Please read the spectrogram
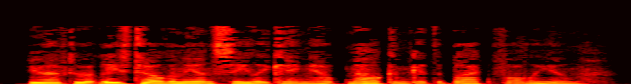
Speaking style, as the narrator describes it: Emma said sleepily

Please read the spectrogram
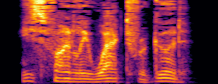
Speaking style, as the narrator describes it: Min-ho said, almost in a whisper

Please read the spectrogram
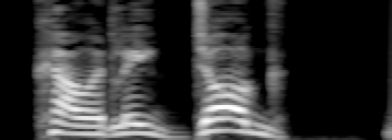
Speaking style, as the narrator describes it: Bitan spat, letting his voice rise

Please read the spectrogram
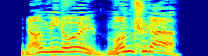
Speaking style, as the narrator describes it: the guard shouted

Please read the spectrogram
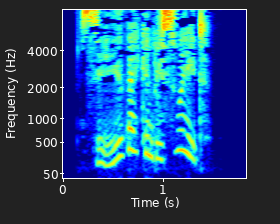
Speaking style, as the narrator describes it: I said happily

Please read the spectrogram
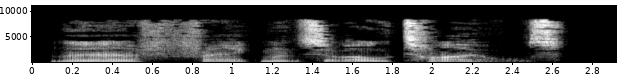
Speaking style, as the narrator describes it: mumbled

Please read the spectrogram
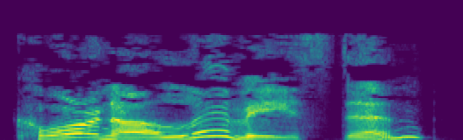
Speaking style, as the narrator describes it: Corporal Weston laughed

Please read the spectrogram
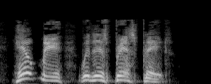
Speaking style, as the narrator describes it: Sir Willis Word called out

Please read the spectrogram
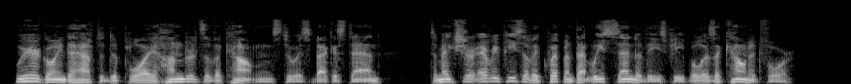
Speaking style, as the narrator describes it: a CIA counterpart announcing wearily

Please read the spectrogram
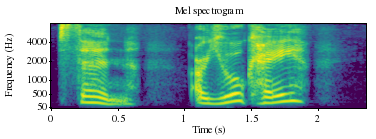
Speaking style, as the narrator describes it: he shouted as if I couldn't hear him

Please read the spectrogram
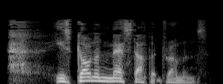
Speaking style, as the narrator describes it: sighed Izzy

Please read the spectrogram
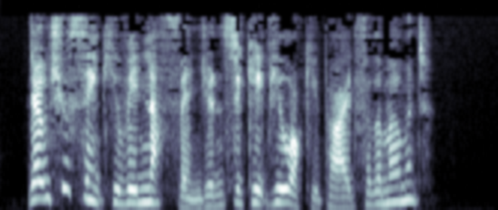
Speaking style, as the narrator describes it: I spoke more sharply than I intended

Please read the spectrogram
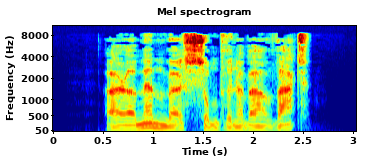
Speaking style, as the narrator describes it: the dwarf growled

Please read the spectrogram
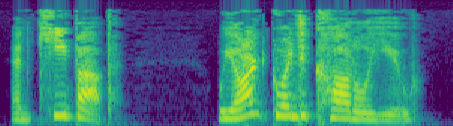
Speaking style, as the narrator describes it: I snapped

